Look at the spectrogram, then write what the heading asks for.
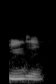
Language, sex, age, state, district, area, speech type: Urdu, male, 30-45, Uttar Pradesh, Muzaffarnagar, urban, conversation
